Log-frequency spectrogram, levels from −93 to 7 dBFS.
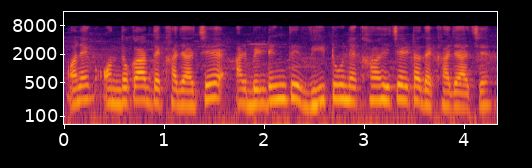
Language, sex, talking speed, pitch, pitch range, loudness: Bengali, female, 195 wpm, 205 Hz, 180-215 Hz, -17 LUFS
